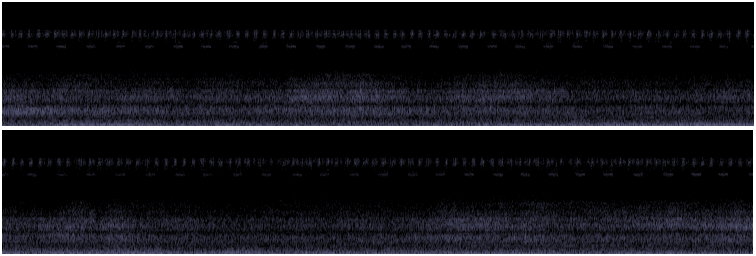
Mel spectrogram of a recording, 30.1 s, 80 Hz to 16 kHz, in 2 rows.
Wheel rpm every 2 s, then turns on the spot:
0, 0, 0, 0, 0, 0, 0, 0, 0, 0, 0, 0, 0, 0, 0.
none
